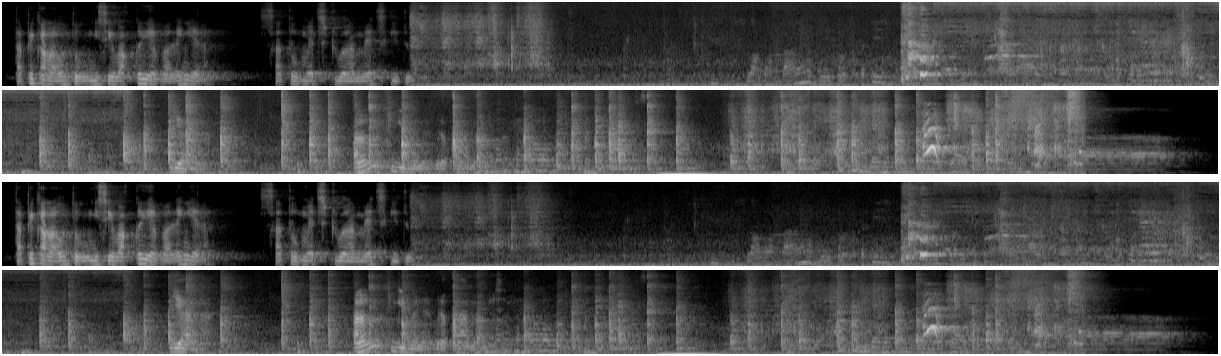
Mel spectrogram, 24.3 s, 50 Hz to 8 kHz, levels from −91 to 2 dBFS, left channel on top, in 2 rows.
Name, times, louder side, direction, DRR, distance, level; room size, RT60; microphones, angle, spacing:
voice 1, 0.1-2.1 2.6-4.1 10.1-10.2 11.3-11.9 13.8-14.3 15.7-17.3, right 2 dB, 20° right, 1.0 m, -38 dB
sound 1, 4.1-23.0, left 4 dB, 40° left, 0.8 m, -35 dB
voice 2, 6.9-12.1 17.1-17.9 19.4-23.9, left 2 dB, 60° left, 2.3 m, -49 dB
22.0 x 17.0 x 7.1 m
head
